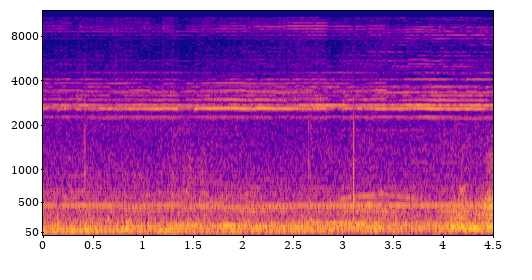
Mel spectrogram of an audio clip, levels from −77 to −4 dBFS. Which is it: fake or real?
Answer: real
